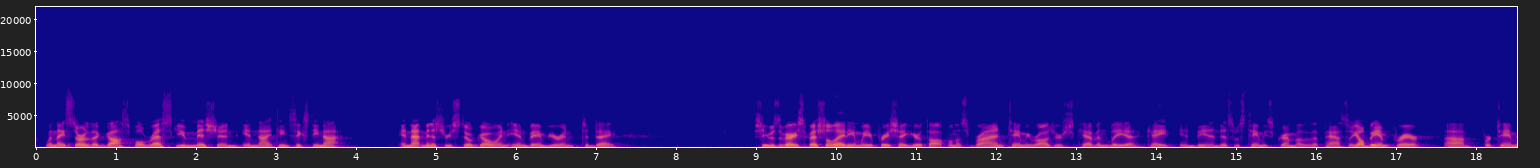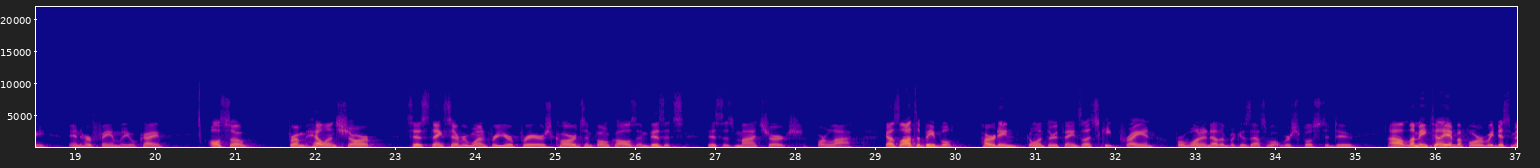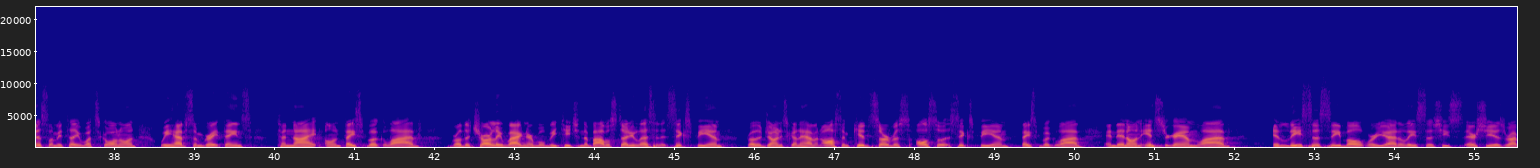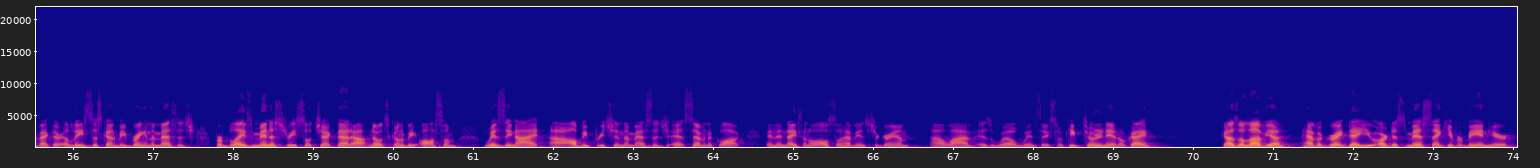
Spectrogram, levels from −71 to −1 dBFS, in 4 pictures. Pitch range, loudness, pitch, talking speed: 120-160 Hz, -30 LUFS, 145 Hz, 190 wpm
